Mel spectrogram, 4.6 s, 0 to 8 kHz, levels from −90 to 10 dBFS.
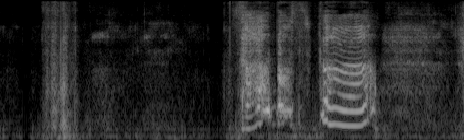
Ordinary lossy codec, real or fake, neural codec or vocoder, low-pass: none; fake; codec, 16 kHz, 4.8 kbps, FACodec; none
